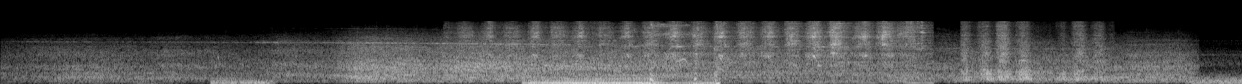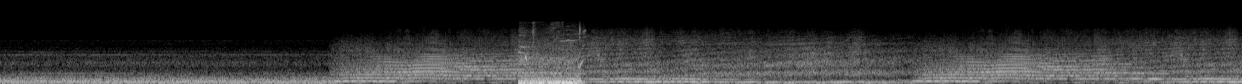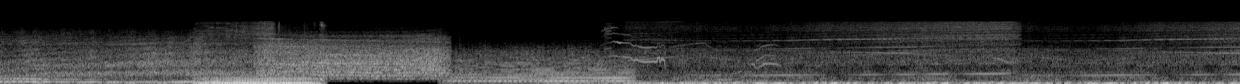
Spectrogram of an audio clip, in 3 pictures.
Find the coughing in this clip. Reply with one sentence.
The coughing can be heard from 5.2 to 7.2 s and from 26.8 to 28.1 s.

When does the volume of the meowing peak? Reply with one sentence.
The volume of the meowing peaks at 18 seconds.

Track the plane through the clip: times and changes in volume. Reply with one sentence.
You can hear the plane from 0.0 to 37.1 s, getting quieter.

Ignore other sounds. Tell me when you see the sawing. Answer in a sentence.
You can hear the sawing from 4.4 to 11.2 s.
